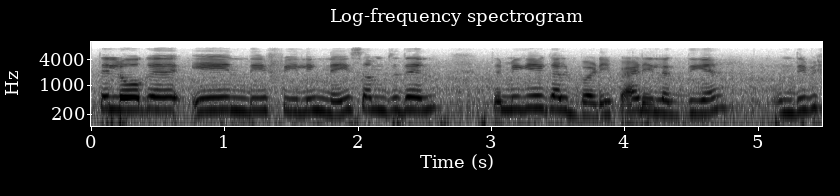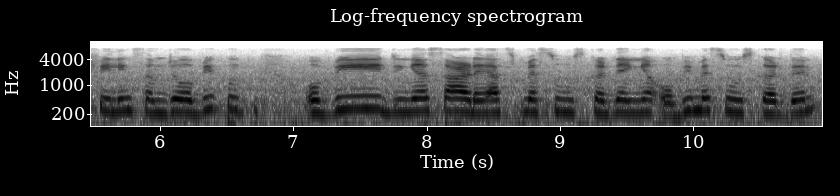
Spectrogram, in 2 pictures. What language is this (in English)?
Dogri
